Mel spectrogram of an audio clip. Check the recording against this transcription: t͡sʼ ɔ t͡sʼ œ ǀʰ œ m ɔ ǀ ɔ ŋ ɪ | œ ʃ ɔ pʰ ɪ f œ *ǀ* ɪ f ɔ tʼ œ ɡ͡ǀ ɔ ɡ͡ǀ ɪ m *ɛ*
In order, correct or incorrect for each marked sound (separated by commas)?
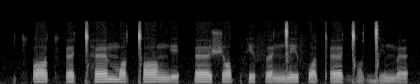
incorrect, incorrect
